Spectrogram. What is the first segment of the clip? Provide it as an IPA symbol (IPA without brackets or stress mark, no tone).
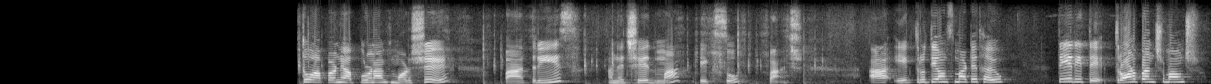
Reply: t̪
